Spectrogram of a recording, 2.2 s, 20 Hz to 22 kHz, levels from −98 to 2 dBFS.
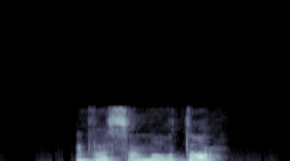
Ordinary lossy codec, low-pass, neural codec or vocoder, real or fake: none; 7.2 kHz; none; real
